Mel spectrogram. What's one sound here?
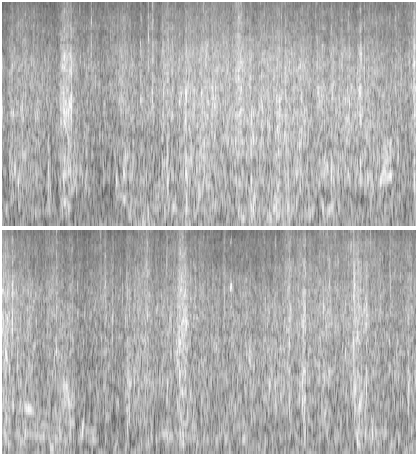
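Water churns and sloshes steadily.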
